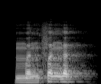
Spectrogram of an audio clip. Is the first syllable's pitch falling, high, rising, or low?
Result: rising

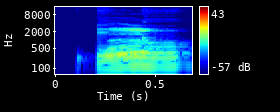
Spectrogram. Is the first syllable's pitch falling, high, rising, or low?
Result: rising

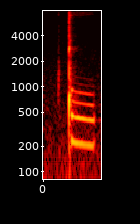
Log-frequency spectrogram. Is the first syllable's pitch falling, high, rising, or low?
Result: high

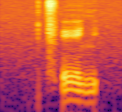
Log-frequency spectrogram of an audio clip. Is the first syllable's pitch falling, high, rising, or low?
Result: low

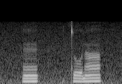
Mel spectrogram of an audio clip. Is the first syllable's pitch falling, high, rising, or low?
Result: high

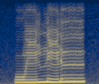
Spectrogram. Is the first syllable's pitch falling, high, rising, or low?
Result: rising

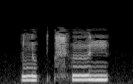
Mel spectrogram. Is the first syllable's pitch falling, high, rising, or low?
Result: low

